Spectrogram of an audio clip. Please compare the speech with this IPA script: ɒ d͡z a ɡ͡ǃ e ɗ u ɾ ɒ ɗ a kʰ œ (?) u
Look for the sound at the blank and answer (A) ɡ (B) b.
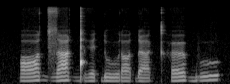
B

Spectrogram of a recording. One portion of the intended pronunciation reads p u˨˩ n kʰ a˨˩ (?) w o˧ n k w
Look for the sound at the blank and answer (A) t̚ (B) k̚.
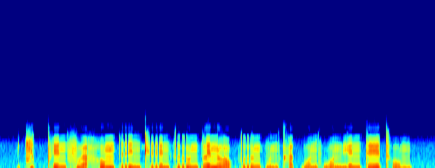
A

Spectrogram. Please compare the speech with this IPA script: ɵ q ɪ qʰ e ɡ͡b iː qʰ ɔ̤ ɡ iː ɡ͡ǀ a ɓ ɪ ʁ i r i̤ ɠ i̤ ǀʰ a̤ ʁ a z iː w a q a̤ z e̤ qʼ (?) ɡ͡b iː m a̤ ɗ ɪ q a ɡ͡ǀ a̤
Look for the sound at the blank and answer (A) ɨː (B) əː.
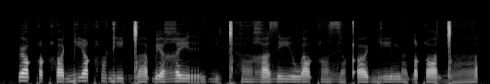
A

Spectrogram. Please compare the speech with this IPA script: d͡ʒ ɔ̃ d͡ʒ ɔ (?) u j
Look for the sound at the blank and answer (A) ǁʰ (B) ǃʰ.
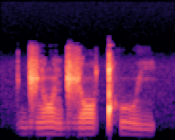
B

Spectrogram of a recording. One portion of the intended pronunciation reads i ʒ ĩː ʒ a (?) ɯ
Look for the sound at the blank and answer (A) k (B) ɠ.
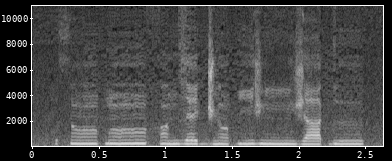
B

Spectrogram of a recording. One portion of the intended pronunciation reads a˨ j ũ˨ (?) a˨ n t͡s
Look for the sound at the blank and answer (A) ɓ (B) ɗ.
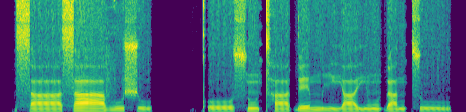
B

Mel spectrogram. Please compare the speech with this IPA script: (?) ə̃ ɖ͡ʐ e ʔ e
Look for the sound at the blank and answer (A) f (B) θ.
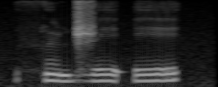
B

